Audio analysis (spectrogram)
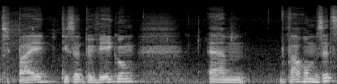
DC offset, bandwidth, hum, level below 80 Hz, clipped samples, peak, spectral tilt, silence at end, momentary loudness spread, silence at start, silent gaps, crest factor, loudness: under 0.1%; 16.5 kHz; none; -48 dBFS; under 0.1%; -2 dBFS; -5 dB/octave; 0 s; 15 LU; 0 s; none; 16 dB; -18 LUFS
